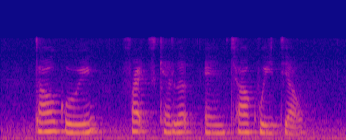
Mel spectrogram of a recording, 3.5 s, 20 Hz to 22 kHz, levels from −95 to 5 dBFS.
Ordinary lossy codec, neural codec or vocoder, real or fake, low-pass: none; none; real; 7.2 kHz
